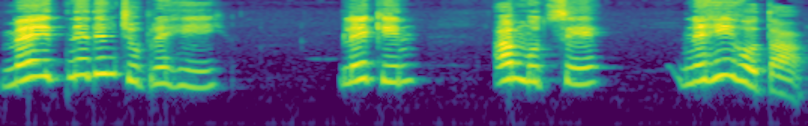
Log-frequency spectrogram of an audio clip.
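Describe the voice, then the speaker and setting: A woman's voice: very high-pitched, lively intonation, takes it slowly, a little mellow, exaggerated voice. A woman voicing an angry older mother-in-law who scolds in a raised voice while reading a story. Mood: angry, scolding.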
